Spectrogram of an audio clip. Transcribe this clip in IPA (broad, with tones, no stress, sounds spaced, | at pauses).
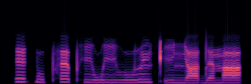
e˦ k͡p u˨ pʰ ɛ˦ pʰ i˨ w iː˨ β u˨˦ l ĩ˦ kʼ i˨ ɲ aː˨ d ɛ˨ m a˦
